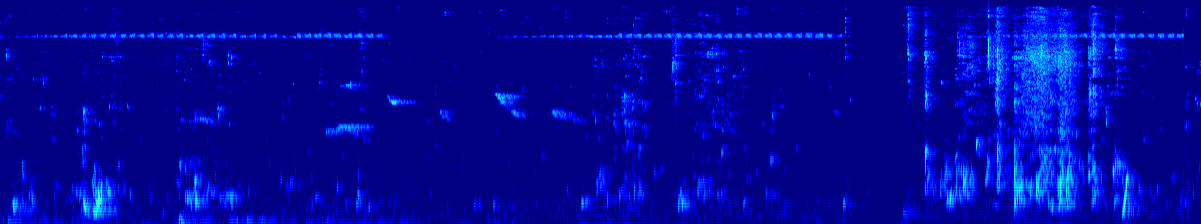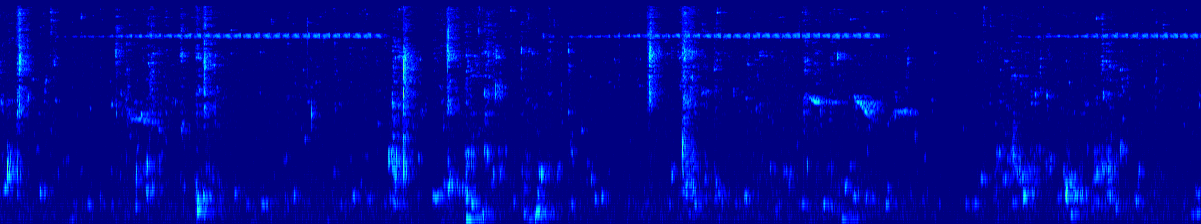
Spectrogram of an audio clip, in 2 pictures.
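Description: Shallow river water splashing and sloshing as a person wades barefoot and then lies down in the stream, with a loud burst of splashing about halfway through. A high, thin buzz comes and goes every few seconds in the background.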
